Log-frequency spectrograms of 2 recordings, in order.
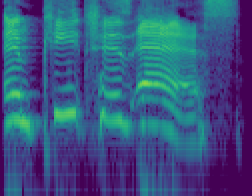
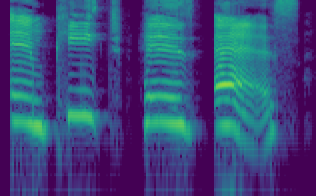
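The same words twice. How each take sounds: First: Slow, loud, drawn-out impeach chant; Auntie Maxine voice. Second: Slow, loud, rising impeach call; Auntie Maxine voice. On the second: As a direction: stretch it out, rise at the end. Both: Retold or imitated. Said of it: "in my Auntie Maxine voice".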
